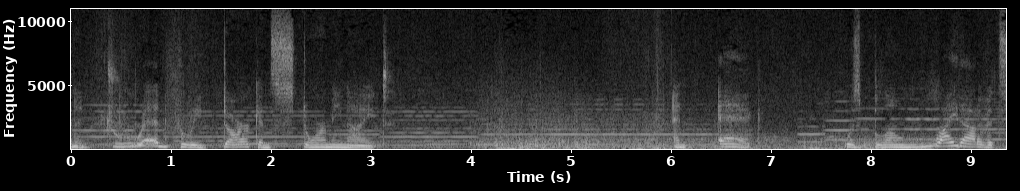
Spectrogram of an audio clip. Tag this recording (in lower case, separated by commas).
music, speech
